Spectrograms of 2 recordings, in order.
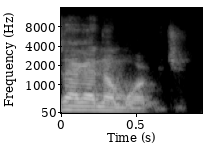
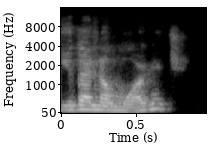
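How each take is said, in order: First: "I got no mortgage" as a falling statement; matter-of-fact confirmation. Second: "You got no mortgage" with a questioning rise; incredulous echo question. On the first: Cousin confirms his claim. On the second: Youth doubts cousin's claim. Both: Retold or imitated.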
